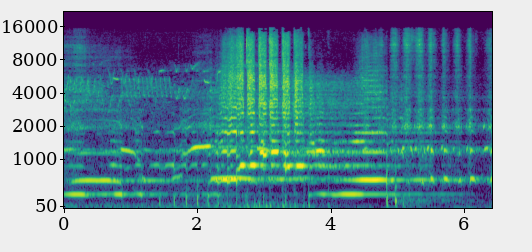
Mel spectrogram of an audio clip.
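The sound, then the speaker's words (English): A tylinka, a very simple traditional Ukrainian flute with a single sound hole, imitates nature sounds with sustained, breathy whistling tones and gliding pitch bends, backed by sharp percussive hits and a burst of rapid rhythmic pulses midway. No one speaks. “It is a very simple flute with a single sound hole that a musician can use to imitate nature sounds and bird calls.”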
